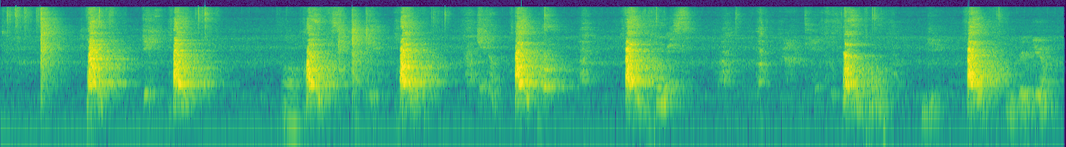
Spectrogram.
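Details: A Boston terrier barks at a Christmas Boston terrier inflatable, giving a string of sharp, harsh barks at irregular intervals of one to two seconds, with low hum between them.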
